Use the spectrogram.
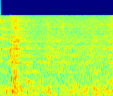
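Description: A train pulls in at a station platform, its wheels clattering steadily and a brief squeal of rails near the start, loud and close with no voices.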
